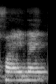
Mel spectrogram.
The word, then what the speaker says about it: finite: Una sa lahat, finite yung pag-pronounce dito ha.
